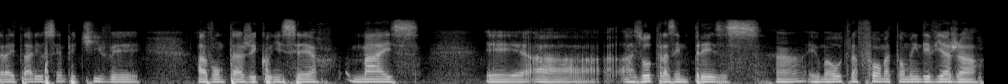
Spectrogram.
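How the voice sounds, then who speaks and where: With a French accent, a man speaks very slowly at a medium pitch, his intonation monotone and flat, leaving long, frequent pauses. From southern France. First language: French (speaking Portuguese). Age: 50. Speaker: business executive and investor. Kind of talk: interview talk. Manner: halting, with many fillers.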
